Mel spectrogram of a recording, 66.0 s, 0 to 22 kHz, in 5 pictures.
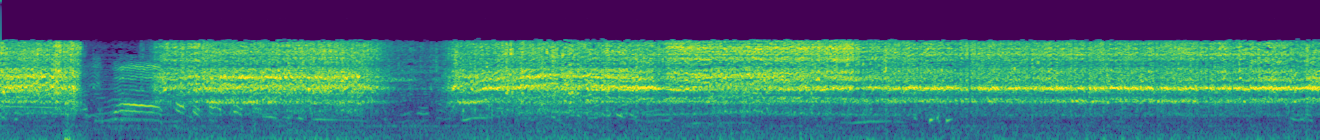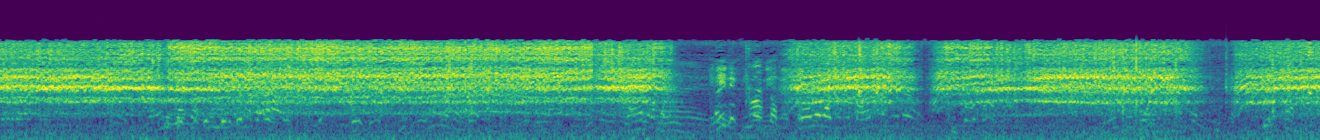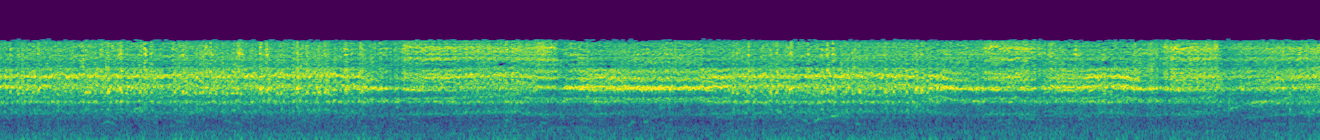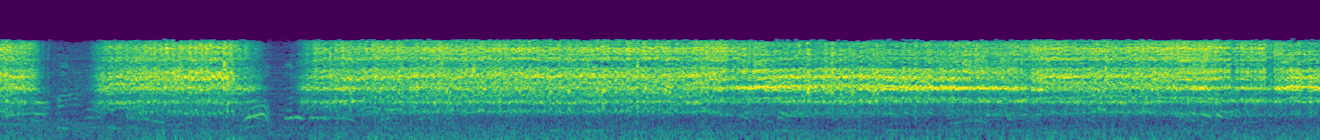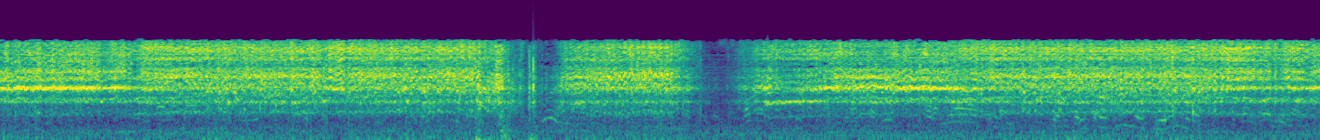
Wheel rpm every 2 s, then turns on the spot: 110, 130, 90, 160, 160, 160, 160, 160, 160, 150, 60, 110, 130, 150, 160, 160, 160, 160, 160, 140, 110, 100, 160, 160, 160, 160, 160, 160, 150, 100, 120, 160, 160.
none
